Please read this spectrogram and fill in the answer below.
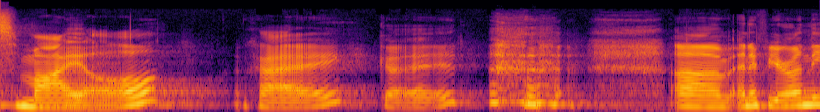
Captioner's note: laughs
